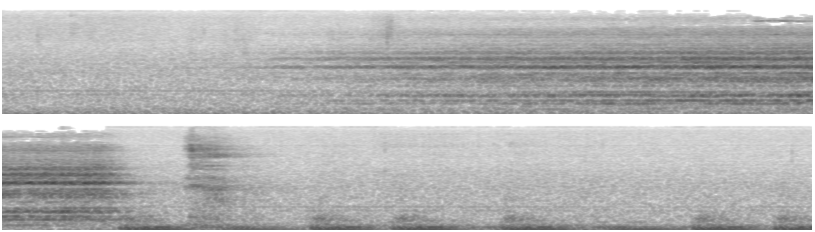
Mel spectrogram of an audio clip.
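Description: Film soundtrack played back in a hall: a sustained chord-like tone swells up and stops abruptly about five seconds in. It is followed by a low, deep beat pulsing about twice a second.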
